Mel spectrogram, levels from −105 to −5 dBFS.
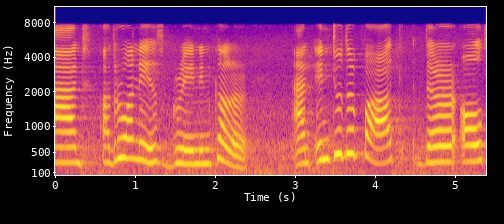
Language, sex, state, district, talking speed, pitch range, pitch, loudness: English, female, Punjab, Kapurthala, 145 wpm, 290-365 Hz, 305 Hz, -12 LUFS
